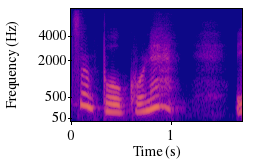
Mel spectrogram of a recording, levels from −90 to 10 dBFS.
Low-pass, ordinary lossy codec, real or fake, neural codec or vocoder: none; none; fake; codec, 16 kHz, 0.3 kbps, FocalCodec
